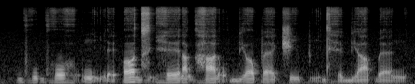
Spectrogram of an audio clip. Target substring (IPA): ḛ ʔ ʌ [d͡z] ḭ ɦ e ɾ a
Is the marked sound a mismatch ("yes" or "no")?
no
